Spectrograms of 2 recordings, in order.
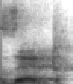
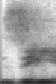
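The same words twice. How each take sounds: First: The letter name is said a non-American way. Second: The letter name is said the American way.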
